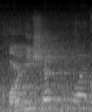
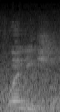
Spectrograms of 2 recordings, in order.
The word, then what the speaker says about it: Juanisha: Cornisha? Quanisha? No. Don't settle for somebody saying your name wrong. How do you spell it? And say it? Juanisha. Okay. Yeah, don't let people call you Quanisha, Unisha, Kidisha.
